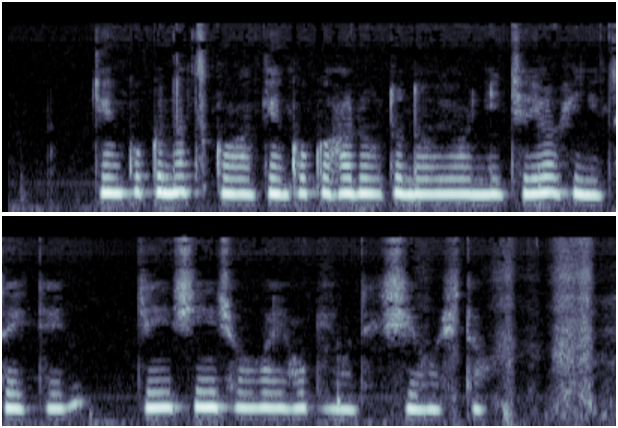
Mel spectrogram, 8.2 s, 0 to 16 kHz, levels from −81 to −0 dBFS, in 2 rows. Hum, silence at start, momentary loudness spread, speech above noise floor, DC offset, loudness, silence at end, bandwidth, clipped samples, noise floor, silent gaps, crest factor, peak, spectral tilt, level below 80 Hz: none; 0.6 s; 13 LU; 37 dB; under 0.1%; -18 LUFS; 0.15 s; 11.5 kHz; under 0.1%; -54 dBFS; none; 12 dB; -6 dBFS; -5 dB/octave; -54 dBFS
